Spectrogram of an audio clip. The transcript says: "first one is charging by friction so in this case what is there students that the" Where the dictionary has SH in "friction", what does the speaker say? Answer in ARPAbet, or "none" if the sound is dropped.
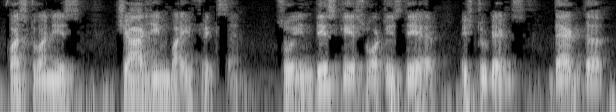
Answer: S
